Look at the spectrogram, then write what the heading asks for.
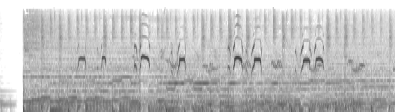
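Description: Repeated high, thin whistling calls of a marsh sandpiper ring out in short clusters, layered over steady, loud instrumental music that plays throughout.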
